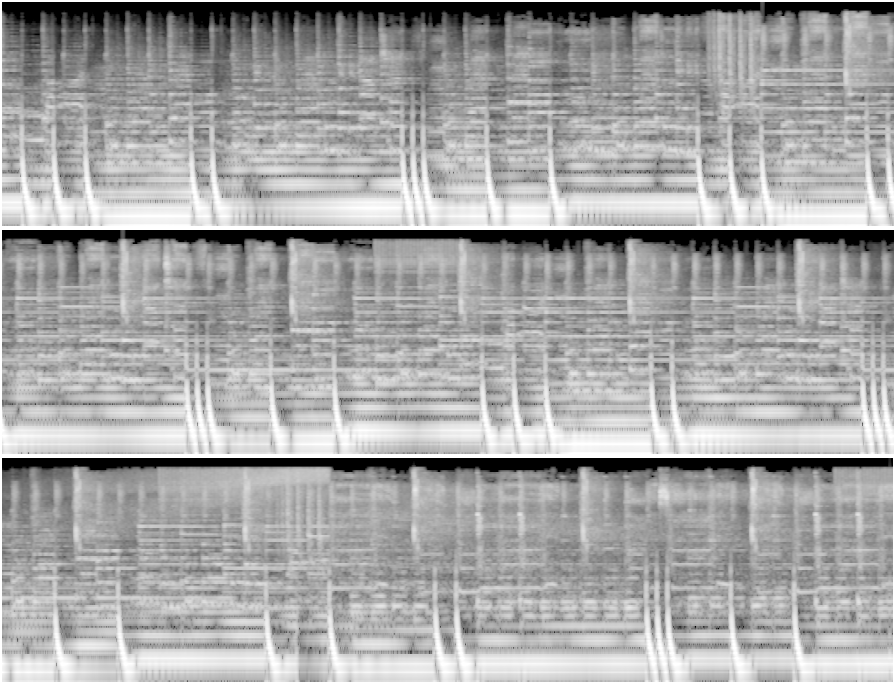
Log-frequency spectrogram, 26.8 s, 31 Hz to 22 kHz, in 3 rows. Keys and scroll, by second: 21.8-25.5 typing, 25.5 Return.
